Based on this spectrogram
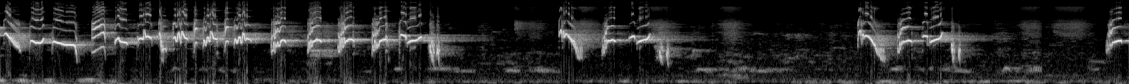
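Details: White-rumped shama performing ngeplong song for captive-bird training: fast series of whistled notes and sharp down-slurs, then spaced bursts of steep swooping phrases separated by short silences.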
